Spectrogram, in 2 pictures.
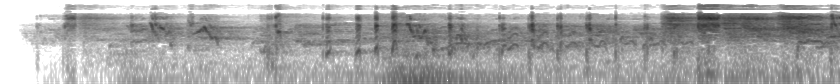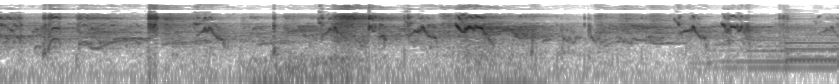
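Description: A flock of budgerigars chattering with rapid chirps and squawks. Music comes in near the end.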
